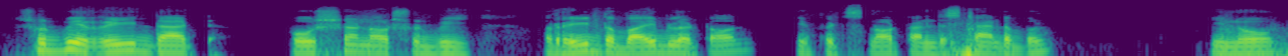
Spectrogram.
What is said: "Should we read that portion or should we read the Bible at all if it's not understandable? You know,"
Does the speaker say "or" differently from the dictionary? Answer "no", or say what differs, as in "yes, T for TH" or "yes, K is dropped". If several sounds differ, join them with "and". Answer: no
